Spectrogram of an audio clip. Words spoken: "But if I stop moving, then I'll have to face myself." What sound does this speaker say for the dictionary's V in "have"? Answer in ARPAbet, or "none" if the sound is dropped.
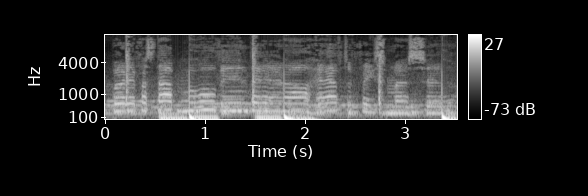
F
